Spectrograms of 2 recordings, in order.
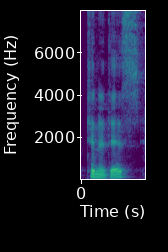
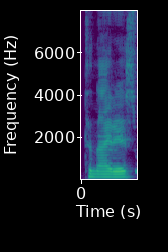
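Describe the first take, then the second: First: Tinnitus said TIN-ih-tus; first-syllable stress. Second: Tinnitus said tih-NYE-tus; second-syllable stress. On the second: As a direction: stress the middle of tinnitus, with a long i as in "night". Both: Shown as a demonstration. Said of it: "depending on how you like to pronounce it".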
